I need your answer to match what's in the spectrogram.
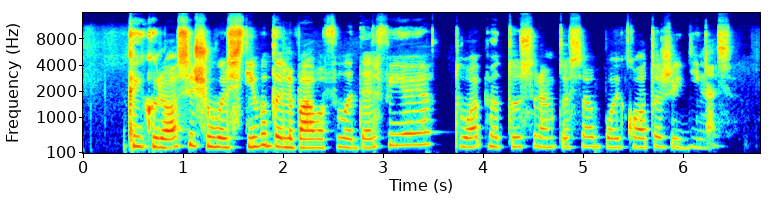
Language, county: Lithuanian, Vilnius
